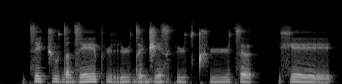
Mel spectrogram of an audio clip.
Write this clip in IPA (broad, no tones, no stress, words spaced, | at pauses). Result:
t͡se t͡ʃuda d͡zeːpʰyryː də d͡ʒezəkyːt͡s t͡ʃʰyːt͡sə | xeː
